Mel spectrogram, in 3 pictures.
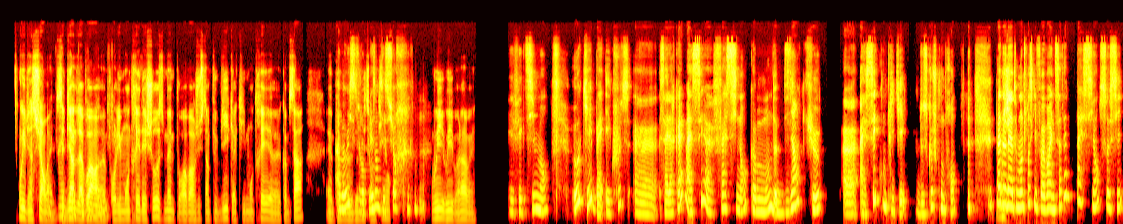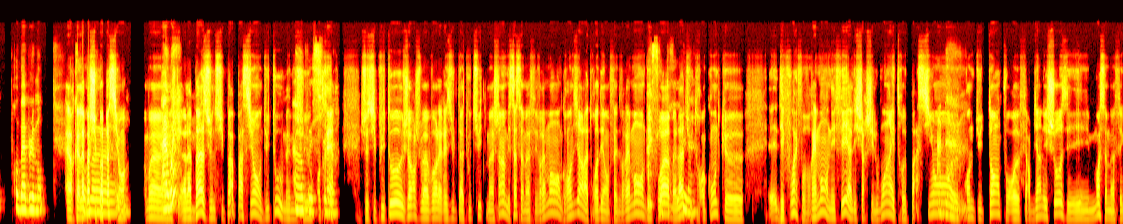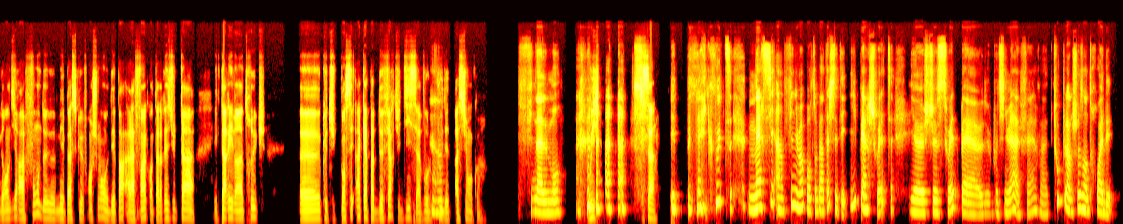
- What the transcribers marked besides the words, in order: chuckle; tapping; chuckle; stressed: "patience"; stressed: "patient du tout"; stressed: "contraire"; stressed: "patient"; laugh; stressed: "hyper"
- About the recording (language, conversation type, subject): French, podcast, Comment as-tu commencé ce hobby ?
